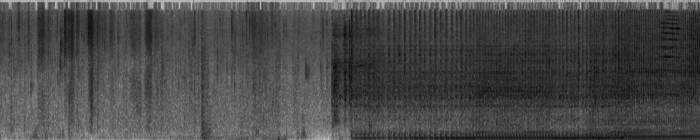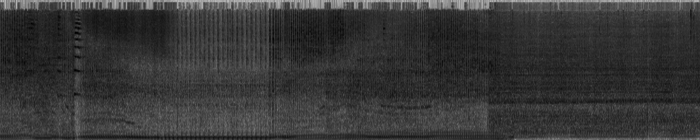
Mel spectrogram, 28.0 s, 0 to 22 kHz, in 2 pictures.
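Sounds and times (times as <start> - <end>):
atv engine starting and running: 6.7 - 28.0.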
